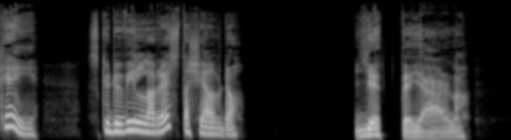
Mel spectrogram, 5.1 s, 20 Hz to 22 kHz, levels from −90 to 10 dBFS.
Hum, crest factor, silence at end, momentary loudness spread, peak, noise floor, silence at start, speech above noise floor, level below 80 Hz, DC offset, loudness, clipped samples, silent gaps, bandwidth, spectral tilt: none; 18 dB; 0.45 s; 17 LU; -2 dBFS; under -90 dBFS; 0 s; over 71 dB; -68 dBFS; under 0.1%; -20 LUFS; under 0.1%; none; 19.5 kHz; -5.5 dB/octave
